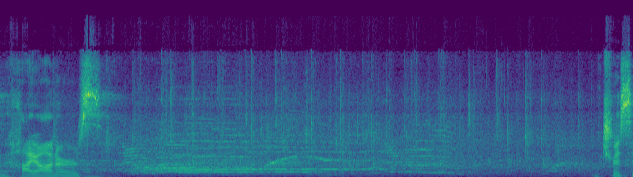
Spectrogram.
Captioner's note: audience cheers and applauds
